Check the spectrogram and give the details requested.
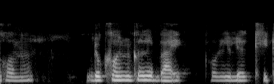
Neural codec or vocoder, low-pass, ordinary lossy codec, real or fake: codec, 24 kHz, 1.5 kbps, HILCodec; 7.2 kHz; none; fake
